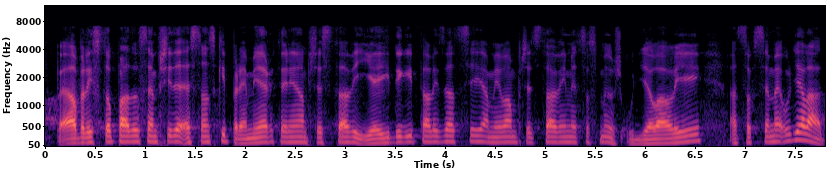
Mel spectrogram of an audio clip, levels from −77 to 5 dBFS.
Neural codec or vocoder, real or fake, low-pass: codec, 16 kHz, 2 kbps, X-Codec, WavLM features, trained on Multilingual LibriSpeech; fake; 7.2 kHz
